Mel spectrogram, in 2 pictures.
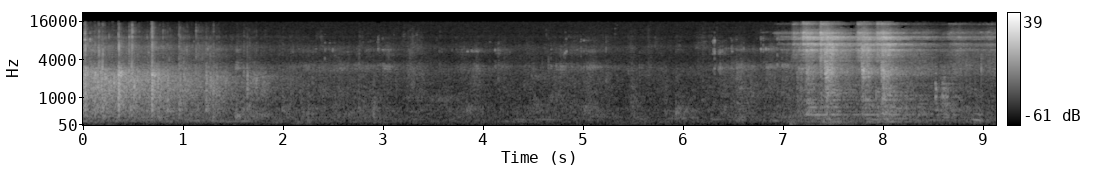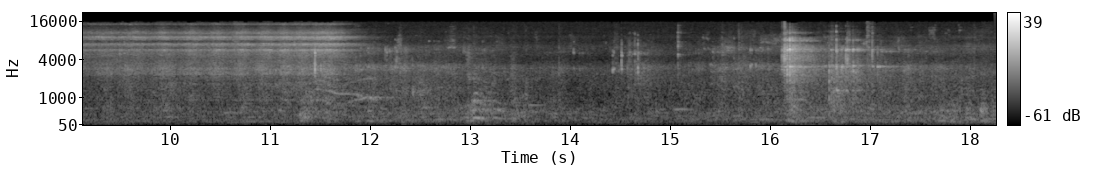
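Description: A large children's choir sings in an echoing hall.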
